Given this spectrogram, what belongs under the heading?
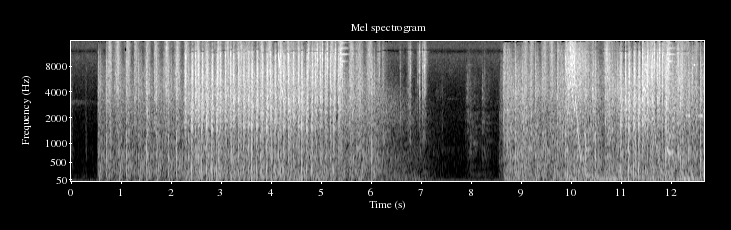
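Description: Gunfire in the video game Fortnite: dense rapid bursts of shots, a short lull, then another sustained volley, loud and close.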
